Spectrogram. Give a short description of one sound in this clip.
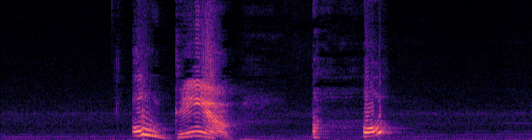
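A young woman makes a few short, loud vocal bursts close to a microphone.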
